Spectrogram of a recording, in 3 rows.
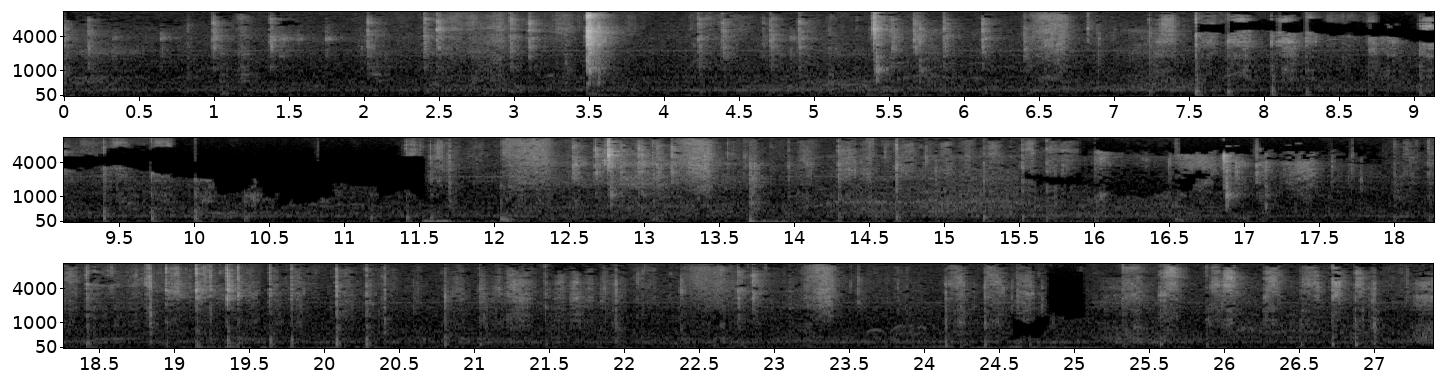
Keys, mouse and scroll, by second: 3.4 /.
